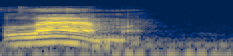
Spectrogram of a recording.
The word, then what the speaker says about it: lamb: it isn't lamb or it isn't lamb no we don't pronounce b so it's lamb lamb next you see so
